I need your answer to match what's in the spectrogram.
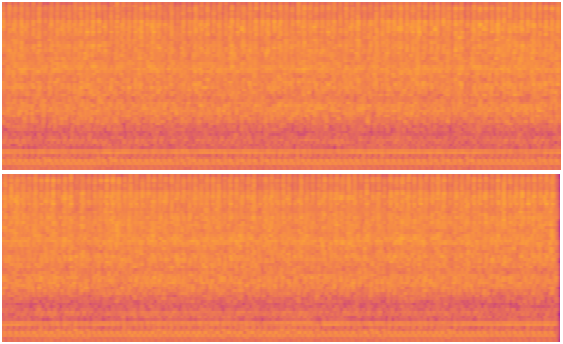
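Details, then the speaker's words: Troy-Bilt (MTD) push mower brought in for not starting: the engine drones but its beat wavers and stumbles. It still runs rough with this carburetor, a faulty or dirty carburetor. "you still not running quite right with that carburetor on it for some reason"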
